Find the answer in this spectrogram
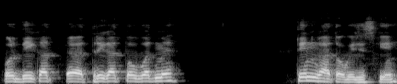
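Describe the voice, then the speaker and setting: A man's voice: medium pitch, normal speed, warm tone, muffled recording. A man teaching a maths lesson, explaining step by step and asking his students questions before answering them himself. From India.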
